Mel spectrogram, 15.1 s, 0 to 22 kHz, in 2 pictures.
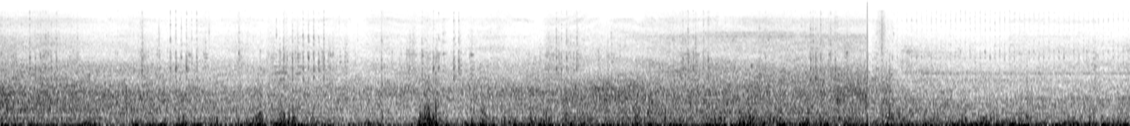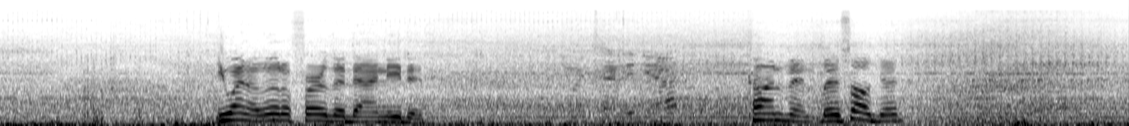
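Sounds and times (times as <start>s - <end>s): road noise: 0.0s - 15.0s
wind rushing over microphone: 0.0s - 15.0s.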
